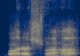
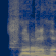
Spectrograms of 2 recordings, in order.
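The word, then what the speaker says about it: পরশ্বঃ: পরস্পরা এখানে র নেই কিন্তু, সরাহা নয়, পর স্বাহা, স্বাহা বলুন, পরস্বাহা।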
